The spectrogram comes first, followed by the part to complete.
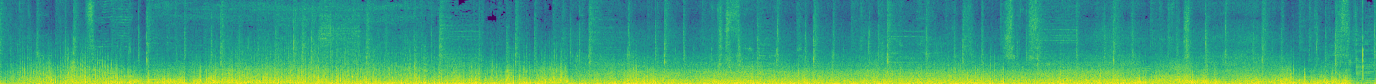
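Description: Steady rush of wind buffeting the camera microphone during a tandem parachute's final approach and landing.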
